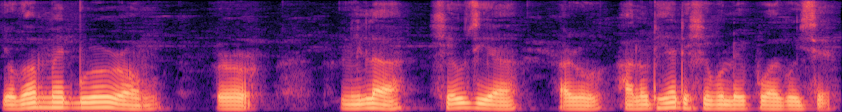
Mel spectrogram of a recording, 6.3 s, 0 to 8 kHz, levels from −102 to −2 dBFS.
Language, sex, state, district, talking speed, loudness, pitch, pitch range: Assamese, male, Assam, Kamrup Metropolitan, 105 wpm, -17 LUFS, 105 Hz, 100-120 Hz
